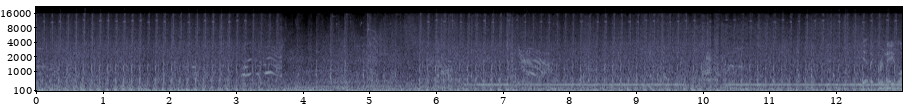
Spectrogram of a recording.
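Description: Grenade launcher and gunfire in the action video game Uncharted: Drake's Fortune, a dense continuous barrage of loud shots and blasts with a faint voice underneath.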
